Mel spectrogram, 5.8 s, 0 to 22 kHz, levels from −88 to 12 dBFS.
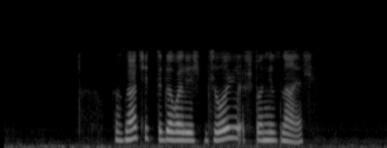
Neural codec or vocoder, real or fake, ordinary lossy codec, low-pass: codec, 16 kHz, 1 kbps, FunCodec, trained on Chinese and English, 50 frames a second; fake; Opus, 64 kbps; 5.4 kHz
